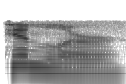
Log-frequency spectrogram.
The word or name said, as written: Himmler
